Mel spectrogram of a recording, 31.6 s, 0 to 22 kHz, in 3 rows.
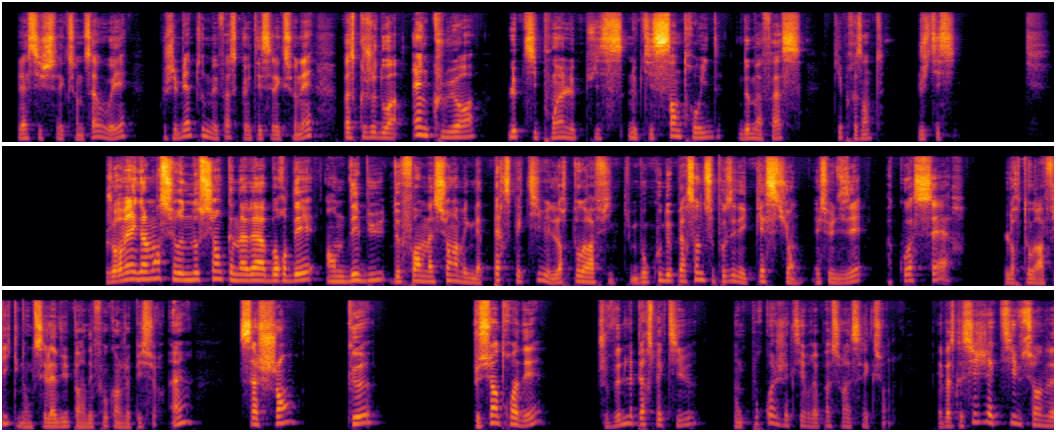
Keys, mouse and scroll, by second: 0.6-0.9 scroll down 2, 0.9-2.6 middle drag, 3.3 KP_1, 3.9-7.1 scroll up 2, 7.3 click, 8.0 click, 10.0-11.8 scroll down 2, 13.3-14.4 scroll up 2, 14.4-15.5 scroll up 2, 15.5-18.0 scroll down 2, 18.0 click, 22.0 KP_1.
